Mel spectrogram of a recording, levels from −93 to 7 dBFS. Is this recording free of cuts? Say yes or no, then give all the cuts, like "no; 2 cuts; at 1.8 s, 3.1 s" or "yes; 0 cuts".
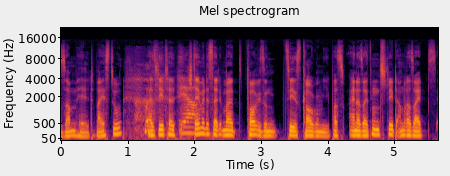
no; 2 cuts; at 1.4 s, 4.6 s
